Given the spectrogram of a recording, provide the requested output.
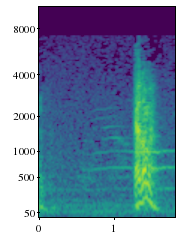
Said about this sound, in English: Thunderation, that's a cat meowing. Coming from that office right over there.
